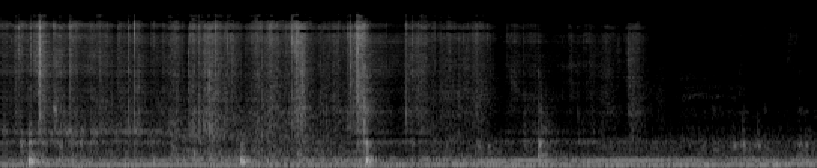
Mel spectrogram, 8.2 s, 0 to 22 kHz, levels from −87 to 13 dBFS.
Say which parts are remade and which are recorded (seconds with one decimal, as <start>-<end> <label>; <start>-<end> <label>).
0.0-1.7 remade; 1.7-3.5 recorded; 3.5-4.3 remade; 4.3-5.0 recorded; 5.0-6.0 remade; 6.0-8.2 recorded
